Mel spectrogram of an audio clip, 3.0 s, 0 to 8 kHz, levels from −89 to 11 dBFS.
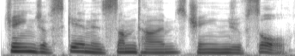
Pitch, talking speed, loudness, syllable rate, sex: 135 Hz, 160 wpm, -18 LUFS, 4.5 syllables/s, male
